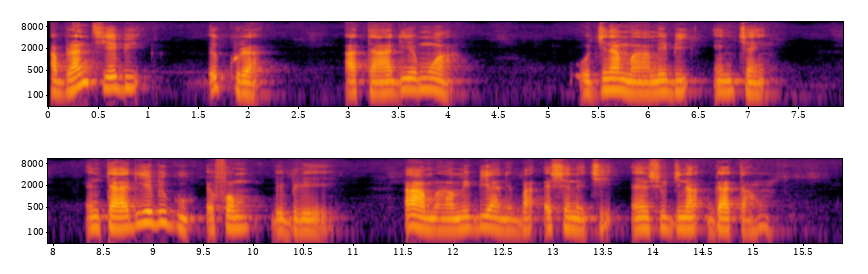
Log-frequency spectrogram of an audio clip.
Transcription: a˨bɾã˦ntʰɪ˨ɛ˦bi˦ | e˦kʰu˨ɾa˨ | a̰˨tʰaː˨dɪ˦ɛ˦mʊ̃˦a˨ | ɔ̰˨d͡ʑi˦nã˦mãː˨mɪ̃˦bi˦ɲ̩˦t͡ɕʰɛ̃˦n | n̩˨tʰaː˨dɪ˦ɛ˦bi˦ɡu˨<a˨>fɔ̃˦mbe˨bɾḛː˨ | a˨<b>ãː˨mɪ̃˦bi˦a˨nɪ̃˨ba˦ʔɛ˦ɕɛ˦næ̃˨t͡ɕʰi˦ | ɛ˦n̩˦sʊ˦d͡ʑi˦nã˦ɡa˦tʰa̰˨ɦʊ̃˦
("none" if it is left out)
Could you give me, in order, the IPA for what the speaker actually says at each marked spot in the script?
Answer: ɛ˨, m

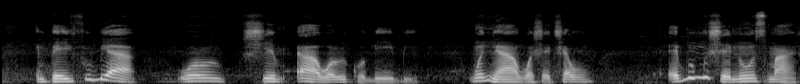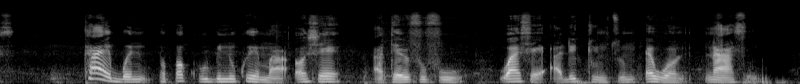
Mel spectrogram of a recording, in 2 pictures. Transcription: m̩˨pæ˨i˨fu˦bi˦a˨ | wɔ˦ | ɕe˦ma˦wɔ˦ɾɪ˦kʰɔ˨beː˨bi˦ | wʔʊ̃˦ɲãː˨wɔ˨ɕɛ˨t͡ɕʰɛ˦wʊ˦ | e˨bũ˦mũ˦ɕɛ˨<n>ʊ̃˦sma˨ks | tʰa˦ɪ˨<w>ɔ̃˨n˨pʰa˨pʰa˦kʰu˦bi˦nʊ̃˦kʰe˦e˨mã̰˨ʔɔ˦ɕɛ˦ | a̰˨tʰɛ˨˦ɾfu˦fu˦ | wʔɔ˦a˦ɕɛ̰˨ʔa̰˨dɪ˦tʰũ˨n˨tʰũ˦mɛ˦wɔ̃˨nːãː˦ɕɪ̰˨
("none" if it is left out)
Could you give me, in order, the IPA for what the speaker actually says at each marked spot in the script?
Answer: n, b

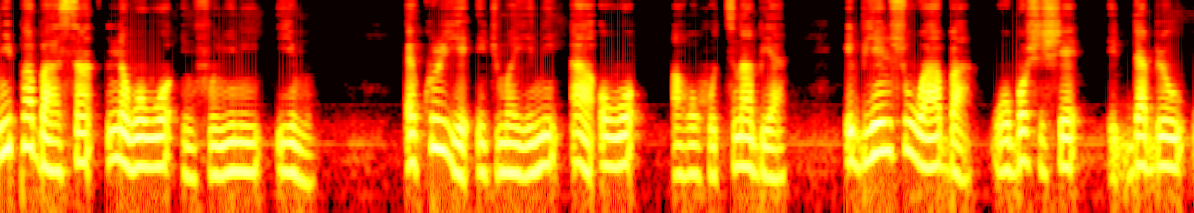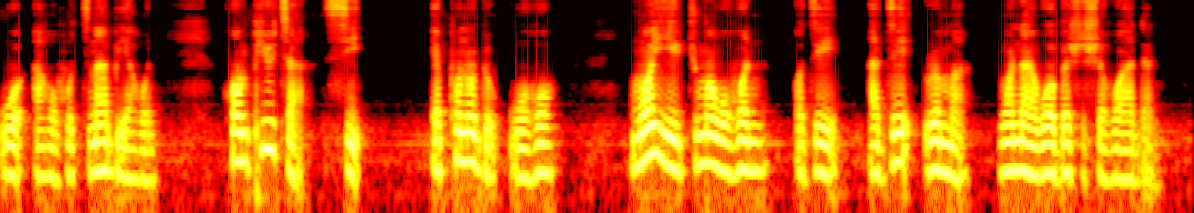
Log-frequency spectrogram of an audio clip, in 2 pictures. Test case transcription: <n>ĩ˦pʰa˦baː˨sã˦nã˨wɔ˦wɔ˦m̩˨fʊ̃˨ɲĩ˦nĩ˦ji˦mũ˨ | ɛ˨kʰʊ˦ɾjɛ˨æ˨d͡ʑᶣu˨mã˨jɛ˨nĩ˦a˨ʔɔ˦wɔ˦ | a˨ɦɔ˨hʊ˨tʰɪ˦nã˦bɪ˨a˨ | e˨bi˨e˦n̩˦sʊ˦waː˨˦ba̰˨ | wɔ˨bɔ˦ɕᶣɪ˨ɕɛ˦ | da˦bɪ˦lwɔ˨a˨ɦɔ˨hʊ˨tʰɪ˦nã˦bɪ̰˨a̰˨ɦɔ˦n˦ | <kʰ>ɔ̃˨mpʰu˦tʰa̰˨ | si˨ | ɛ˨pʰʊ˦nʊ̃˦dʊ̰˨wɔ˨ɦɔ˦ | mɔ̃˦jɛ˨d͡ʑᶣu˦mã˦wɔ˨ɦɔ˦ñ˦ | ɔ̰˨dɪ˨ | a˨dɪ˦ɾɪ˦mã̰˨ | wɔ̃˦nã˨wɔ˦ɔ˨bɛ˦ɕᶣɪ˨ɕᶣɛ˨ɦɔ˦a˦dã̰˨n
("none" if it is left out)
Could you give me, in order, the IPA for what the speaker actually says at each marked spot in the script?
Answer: ɲ, kʰ

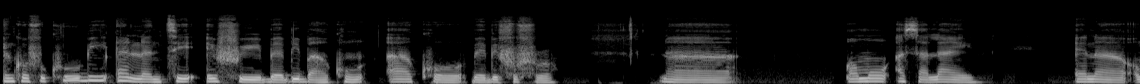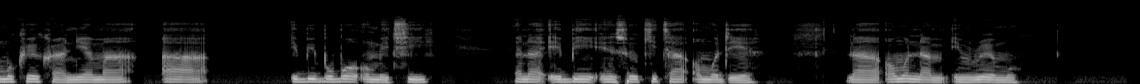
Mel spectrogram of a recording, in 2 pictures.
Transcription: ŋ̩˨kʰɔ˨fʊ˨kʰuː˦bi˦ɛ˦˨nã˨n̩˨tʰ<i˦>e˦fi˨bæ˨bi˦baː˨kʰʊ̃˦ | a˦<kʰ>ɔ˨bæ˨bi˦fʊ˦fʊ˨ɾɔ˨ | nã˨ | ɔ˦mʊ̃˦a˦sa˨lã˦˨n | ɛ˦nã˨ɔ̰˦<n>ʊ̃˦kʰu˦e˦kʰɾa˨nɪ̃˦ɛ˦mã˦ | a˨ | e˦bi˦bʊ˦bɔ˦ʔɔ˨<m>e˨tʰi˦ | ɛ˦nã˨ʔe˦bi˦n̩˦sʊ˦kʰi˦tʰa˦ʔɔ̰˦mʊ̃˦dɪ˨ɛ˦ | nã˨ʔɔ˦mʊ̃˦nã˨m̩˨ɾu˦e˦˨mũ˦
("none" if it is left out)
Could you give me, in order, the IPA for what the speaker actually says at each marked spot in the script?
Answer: ɪ˦, kʰ, m, m

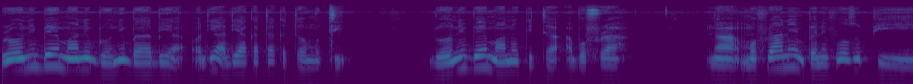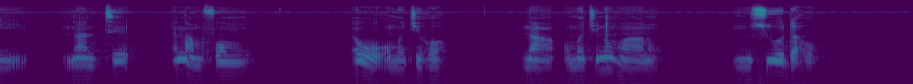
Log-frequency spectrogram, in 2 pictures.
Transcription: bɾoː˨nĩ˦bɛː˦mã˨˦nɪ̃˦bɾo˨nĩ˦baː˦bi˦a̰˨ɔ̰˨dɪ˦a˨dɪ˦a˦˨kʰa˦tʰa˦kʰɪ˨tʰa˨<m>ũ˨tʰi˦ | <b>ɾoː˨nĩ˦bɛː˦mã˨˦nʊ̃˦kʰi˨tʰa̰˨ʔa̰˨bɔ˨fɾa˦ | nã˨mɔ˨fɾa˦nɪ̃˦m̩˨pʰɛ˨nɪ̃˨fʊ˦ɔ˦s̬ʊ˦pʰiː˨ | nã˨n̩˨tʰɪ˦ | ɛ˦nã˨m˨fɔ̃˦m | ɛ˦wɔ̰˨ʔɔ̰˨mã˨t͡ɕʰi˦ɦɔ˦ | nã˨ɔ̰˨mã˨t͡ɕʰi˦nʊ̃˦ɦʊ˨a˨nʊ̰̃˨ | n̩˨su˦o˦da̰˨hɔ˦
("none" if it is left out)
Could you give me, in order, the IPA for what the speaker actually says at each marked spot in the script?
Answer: m, b

